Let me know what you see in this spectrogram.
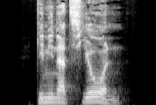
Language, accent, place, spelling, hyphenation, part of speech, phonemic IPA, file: German, Germany, Berlin, Gemination, Ge‧mi‧na‧ti‧on, noun, /ɡeminaˈt͡si̯oːn/, De-Gemination.ogg
- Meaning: gemination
